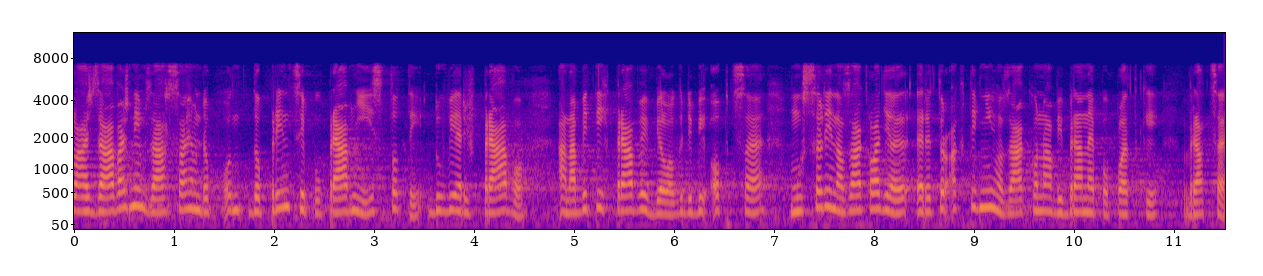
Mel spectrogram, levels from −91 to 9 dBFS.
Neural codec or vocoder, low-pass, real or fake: none; 7.2 kHz; real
